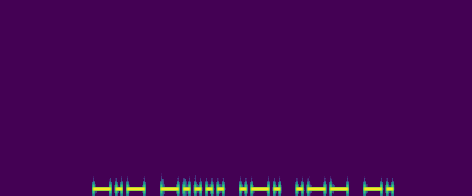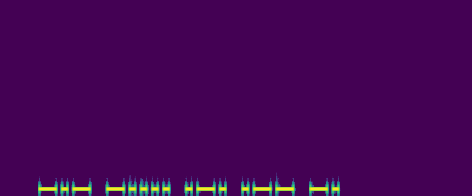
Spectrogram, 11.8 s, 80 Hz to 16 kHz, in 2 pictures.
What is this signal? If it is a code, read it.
Morse code, heard as a keyed tone, about 17 wpm, 700 Hz. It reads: K6RWN K6RWN
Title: USA Call Signs - 5 Characters - Repeated 2x - 17wpm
